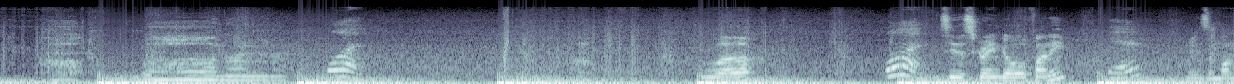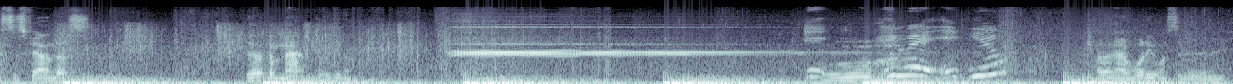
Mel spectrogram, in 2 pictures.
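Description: A young child talks with animation close to a microphone.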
